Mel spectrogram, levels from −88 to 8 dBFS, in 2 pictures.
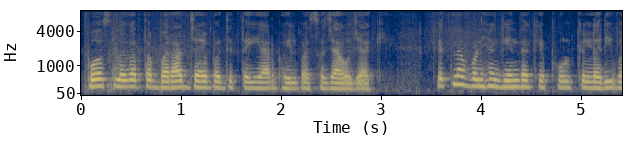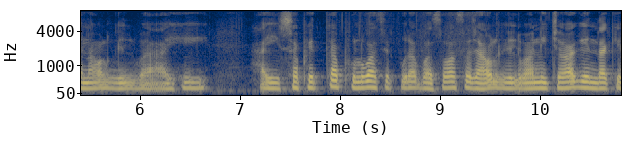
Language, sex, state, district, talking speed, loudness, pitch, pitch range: Hindi, male, Uttar Pradesh, Varanasi, 200 wpm, -18 LUFS, 175 Hz, 160-185 Hz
